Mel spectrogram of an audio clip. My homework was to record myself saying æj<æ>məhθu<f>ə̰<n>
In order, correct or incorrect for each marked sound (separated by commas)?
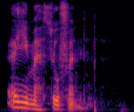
incorrect, correct, correct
